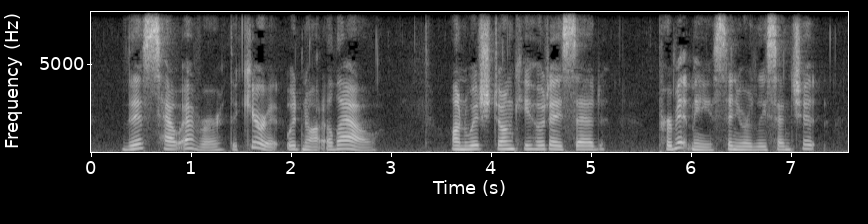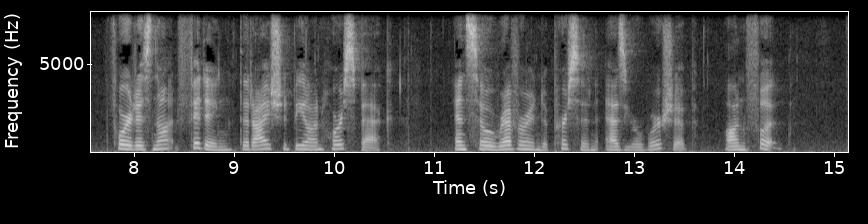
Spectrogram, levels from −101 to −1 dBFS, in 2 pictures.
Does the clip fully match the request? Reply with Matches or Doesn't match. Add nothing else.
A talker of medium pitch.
Doesn't match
